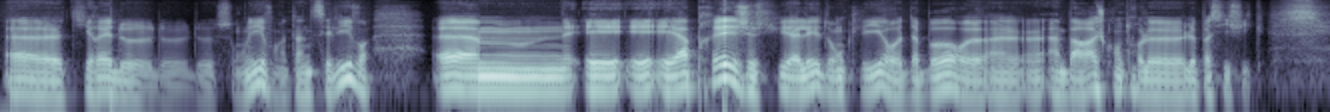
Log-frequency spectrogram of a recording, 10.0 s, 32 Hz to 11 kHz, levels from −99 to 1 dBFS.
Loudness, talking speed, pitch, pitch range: -22 LUFS, 175 wpm, 95 Hz, 85-105 Hz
